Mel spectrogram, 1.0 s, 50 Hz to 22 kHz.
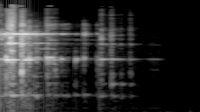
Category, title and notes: Sound effects > Objects / House appliances
Ice cube falling in glass 1
Ice cube falling into a glass
glasses, rattle, dink, clink, clinking, glass, ice-cube, drop, ice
